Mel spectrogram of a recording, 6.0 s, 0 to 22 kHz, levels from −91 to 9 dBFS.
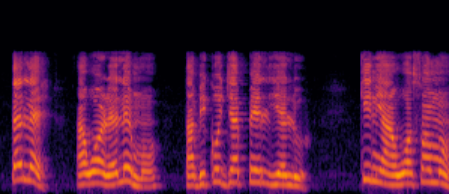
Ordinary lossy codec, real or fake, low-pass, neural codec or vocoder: none; real; 7.2 kHz; none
